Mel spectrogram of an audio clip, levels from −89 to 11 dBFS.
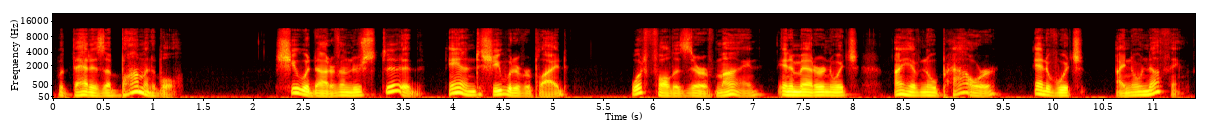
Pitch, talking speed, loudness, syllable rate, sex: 115 Hz, 185 wpm, -18 LUFS, 5.4 syllables/s, male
